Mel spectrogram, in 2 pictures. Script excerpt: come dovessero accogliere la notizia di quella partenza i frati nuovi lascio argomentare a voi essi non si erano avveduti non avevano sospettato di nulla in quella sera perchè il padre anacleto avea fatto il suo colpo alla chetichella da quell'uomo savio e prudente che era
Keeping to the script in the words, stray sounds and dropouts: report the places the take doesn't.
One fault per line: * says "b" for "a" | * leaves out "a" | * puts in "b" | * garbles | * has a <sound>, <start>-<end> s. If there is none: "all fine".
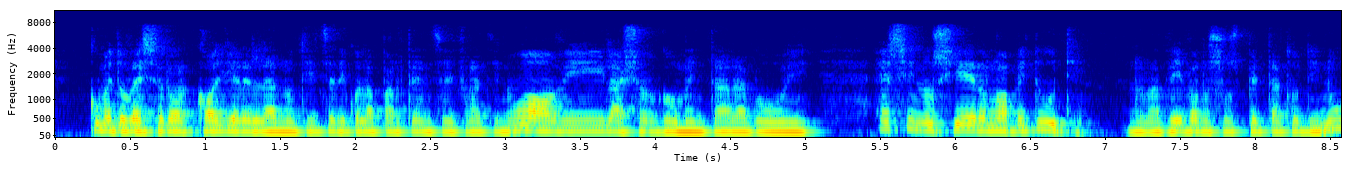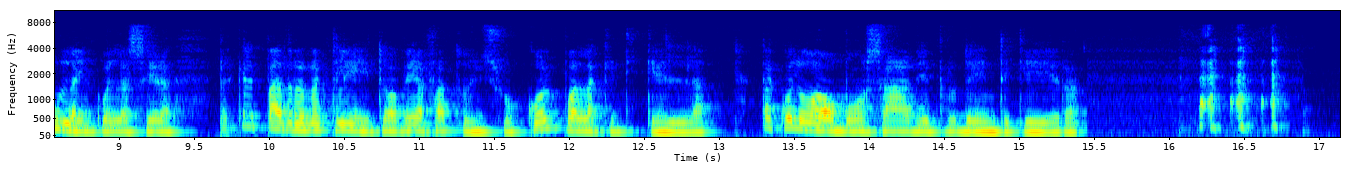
* has a laugh, 16.1-16.8 s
